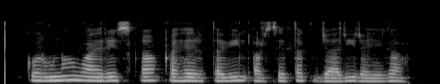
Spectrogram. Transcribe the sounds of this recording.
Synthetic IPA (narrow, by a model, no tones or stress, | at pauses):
koːɾoːnaʋaːɪɾəskaqɛɦɛɾt̪ɐʋiːlɐɾset̪ɐkd͡ʒaːɾiɾɐɦeːɡaː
